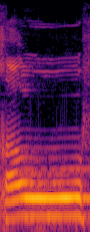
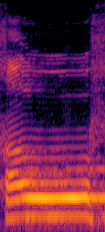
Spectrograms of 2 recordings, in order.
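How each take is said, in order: Both takes have the same delivery.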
